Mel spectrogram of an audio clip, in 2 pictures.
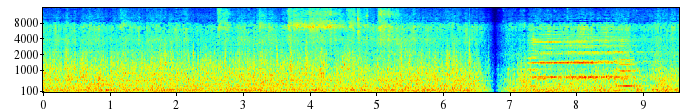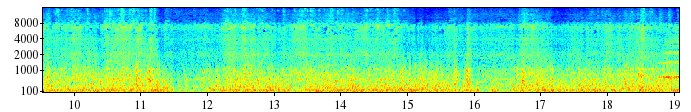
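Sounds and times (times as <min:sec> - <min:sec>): train coaches running on track: 0:00.0 - 0:19.0
train horn: 0:07.2 - 0:09.4, 0:18.7 - 0:19.0.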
